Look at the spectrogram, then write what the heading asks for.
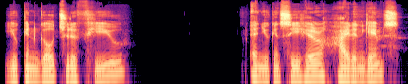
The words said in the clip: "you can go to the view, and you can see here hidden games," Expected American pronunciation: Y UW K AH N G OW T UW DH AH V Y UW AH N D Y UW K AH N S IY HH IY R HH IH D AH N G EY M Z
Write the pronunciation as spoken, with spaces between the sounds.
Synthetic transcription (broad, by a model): Y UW K AH N G OW T UW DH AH F Y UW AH N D Y UW K AH N S IY HH IY R HH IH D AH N G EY M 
